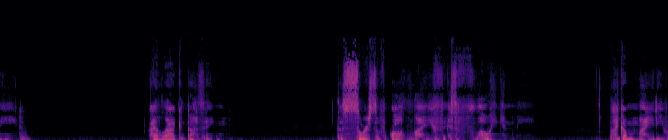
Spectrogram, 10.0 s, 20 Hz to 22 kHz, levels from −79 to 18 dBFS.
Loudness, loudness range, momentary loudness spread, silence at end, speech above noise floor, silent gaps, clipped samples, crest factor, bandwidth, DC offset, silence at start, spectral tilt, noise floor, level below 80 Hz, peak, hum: -35 LUFS; 5 LU; 19 LU; 0 s; 36 dB; none; under 0.1%; 22 dB; 16.5 kHz; under 0.1%; 0 s; -3 dB/octave; -71 dBFS; -88 dBFS; -16 dBFS; none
